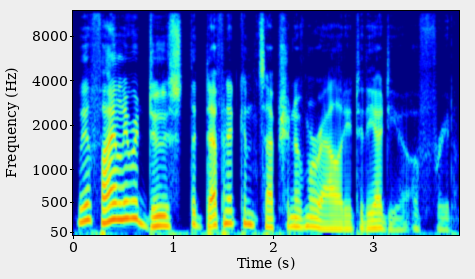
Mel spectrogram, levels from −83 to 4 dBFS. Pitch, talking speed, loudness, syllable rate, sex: 145 Hz, 215 wpm, -20 LUFS, 7.3 syllables/s, male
